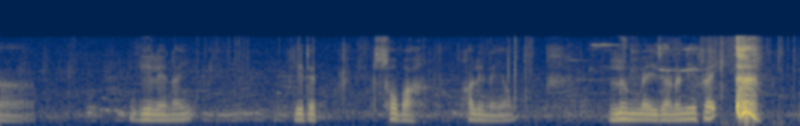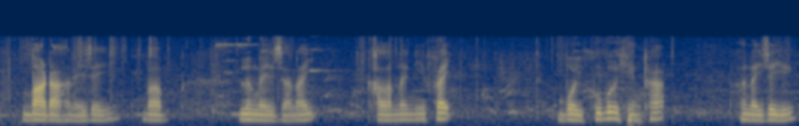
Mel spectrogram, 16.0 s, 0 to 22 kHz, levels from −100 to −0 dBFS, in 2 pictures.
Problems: background sounds at intervals, background conversations at intervals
